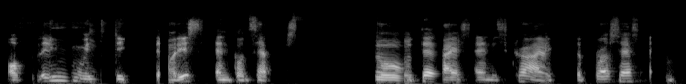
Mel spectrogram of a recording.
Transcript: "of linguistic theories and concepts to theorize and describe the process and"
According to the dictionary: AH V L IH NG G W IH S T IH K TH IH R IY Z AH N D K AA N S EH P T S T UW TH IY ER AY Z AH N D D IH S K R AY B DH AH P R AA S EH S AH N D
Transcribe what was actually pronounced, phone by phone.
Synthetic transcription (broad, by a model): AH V L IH NG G W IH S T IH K T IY R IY S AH N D K AA N S EH P T S T UW T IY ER AY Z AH N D D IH S K R AY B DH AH P R AA S EH S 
